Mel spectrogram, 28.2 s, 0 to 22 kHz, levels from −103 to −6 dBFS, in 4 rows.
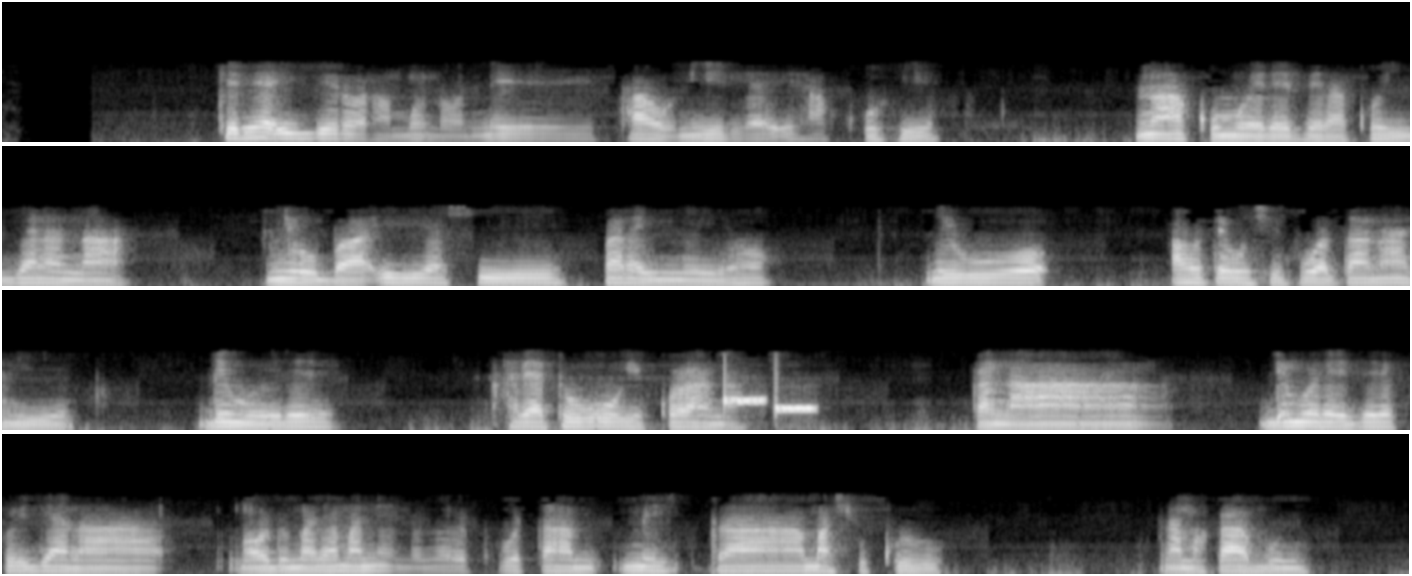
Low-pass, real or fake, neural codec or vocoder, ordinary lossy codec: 3.6 kHz; fake; vocoder, 24 kHz, 100 mel bands, Vocos; MP3, 24 kbps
